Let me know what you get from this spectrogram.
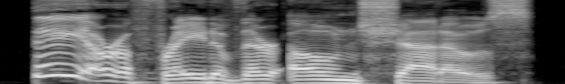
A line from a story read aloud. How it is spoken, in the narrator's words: Roche jeered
